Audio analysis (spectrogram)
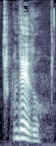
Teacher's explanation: el sonido de la primera de es un sonido oral oclusivo dental y sonoro que se representaría así y el de la segunda d es un sonido oral fricativo interdental y sonoro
